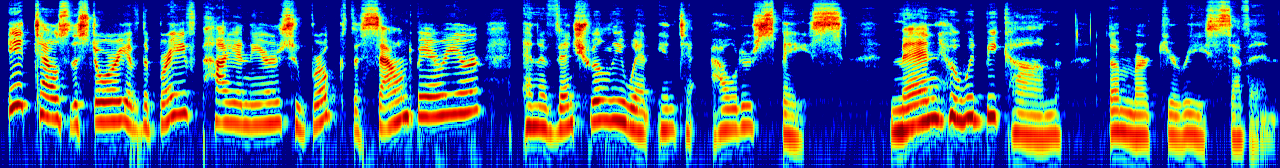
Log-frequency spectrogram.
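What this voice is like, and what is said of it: Teacherly explaining voice. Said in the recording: “You just did teacher voice.”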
